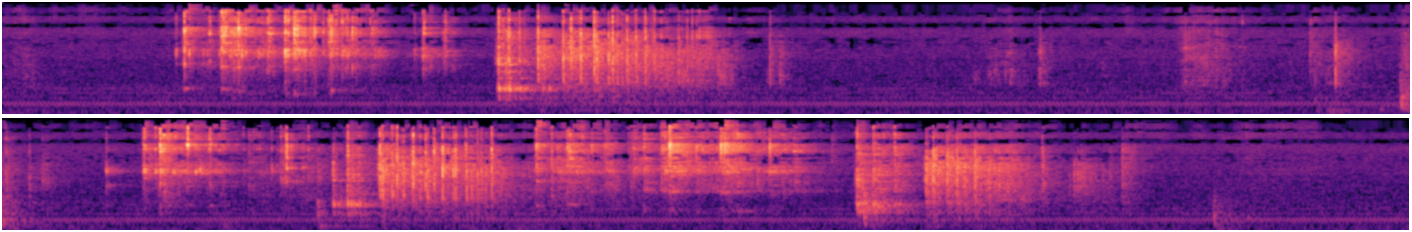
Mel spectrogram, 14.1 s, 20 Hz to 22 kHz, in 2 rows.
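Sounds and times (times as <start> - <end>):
dice clattering on a board: 0.9 - 4.0, 7.6 - 12.8.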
